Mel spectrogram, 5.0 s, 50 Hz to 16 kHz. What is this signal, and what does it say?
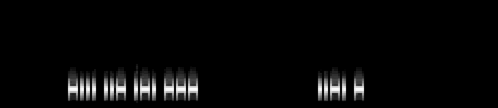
Morse code, heard as a keyed tone, about 37 wpm, 700 Hz. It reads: BURO FT
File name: IQE Course 3 - Lesson 89 - YAGI - Two Elements - 40wpm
